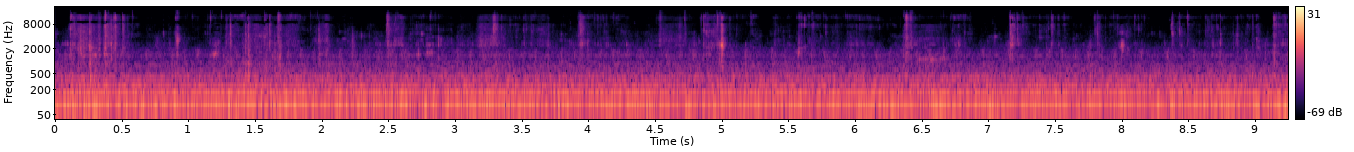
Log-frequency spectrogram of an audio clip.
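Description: A person chewing kwek-kwek, battered quail eggs, close to the microphone: soft wet mouth clicks and smacks scattered through, over a steady low hum.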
